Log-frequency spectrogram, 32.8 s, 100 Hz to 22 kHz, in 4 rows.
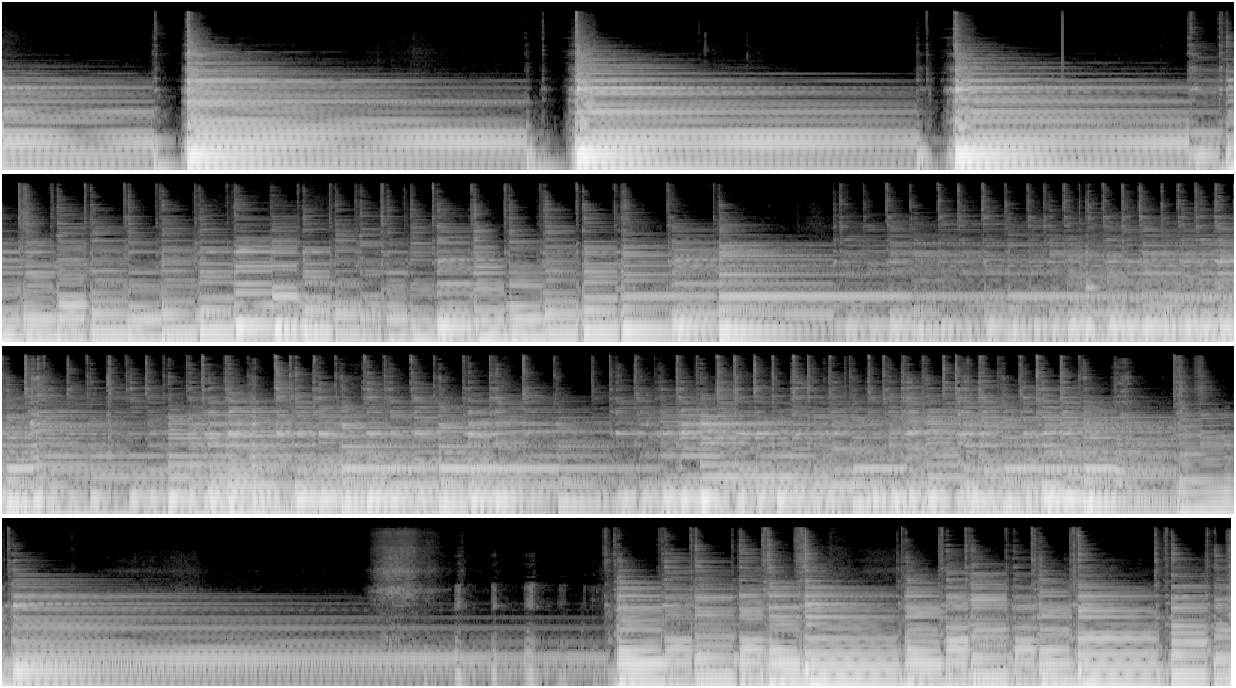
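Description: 1941 Gibson J-55 mahogany flat-top acoustic guitar, played to show off its big bass. Four strummed chords are each left to ring, then a quicker picked passage with moving bass notes follows. It ends on a chord that rings out and fades before playing starts again near the end.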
